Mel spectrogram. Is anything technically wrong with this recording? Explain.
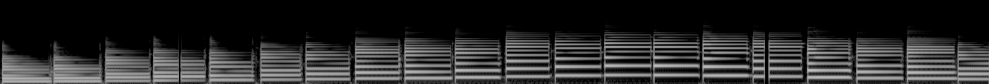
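Yes. There are two gaps at a join of encoded pieces, at 1.78 to 1.81 s (about 28 ms) and 7.65 to 7.69 s (about 47 ms). The music was encoded in separate segments and spliced without trimming, so each segment's leading encoder delay and final-frame padding remain as silence. The music drops out abruptly, with edges softened by the codec, then resumes exactly where it left off.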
